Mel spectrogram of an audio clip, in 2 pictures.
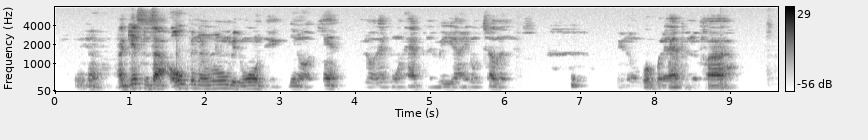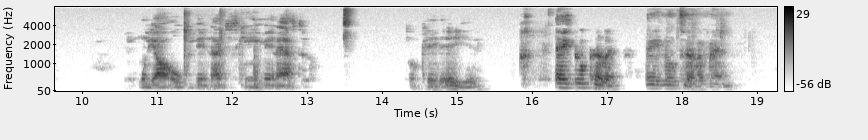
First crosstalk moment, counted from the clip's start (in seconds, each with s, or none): none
